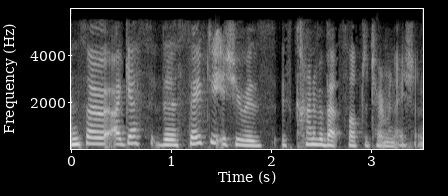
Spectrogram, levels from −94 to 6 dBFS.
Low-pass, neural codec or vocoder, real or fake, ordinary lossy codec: 5.4 kHz; none; real; AAC, 32 kbps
